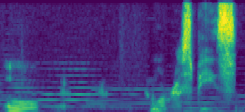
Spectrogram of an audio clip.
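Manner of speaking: ordinary delivery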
